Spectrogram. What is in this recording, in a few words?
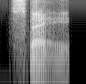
"spay", British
